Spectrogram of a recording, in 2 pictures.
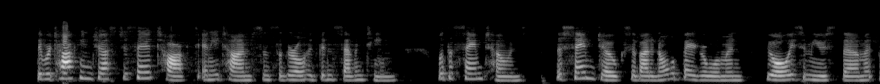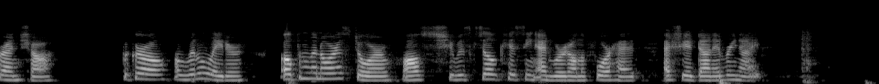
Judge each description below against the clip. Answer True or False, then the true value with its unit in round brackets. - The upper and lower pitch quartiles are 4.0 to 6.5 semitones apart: False (3.5 semitones)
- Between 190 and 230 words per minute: True (195 wpm)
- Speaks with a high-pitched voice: True (210 Hz)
